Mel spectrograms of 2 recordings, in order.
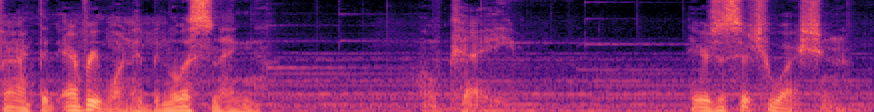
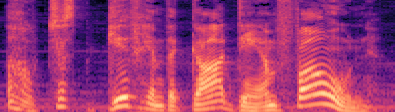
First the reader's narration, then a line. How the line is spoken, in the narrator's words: Kathy shouted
